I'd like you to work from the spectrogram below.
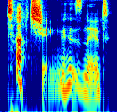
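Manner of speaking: dry mocking aside; sardonic. A narrator's reading. Devine mocks the reunion, dry and sardonic. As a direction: sneer lightly at the scene. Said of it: "said Devine".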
